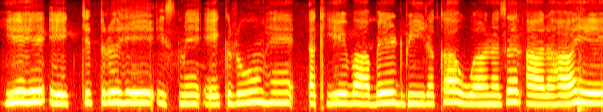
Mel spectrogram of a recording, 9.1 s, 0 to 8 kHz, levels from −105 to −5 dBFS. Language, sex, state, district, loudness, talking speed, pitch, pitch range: Hindi, female, Madhya Pradesh, Bhopal, -14 LUFS, 120 wpm, 255 Hz, 240-270 Hz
